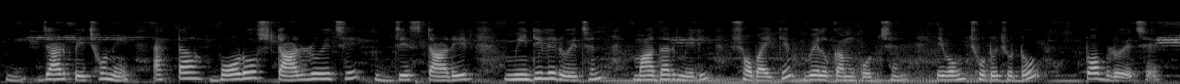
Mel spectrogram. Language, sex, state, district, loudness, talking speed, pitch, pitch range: Bengali, female, West Bengal, Kolkata, -27 LUFS, 115 wpm, 210 Hz, 195-240 Hz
